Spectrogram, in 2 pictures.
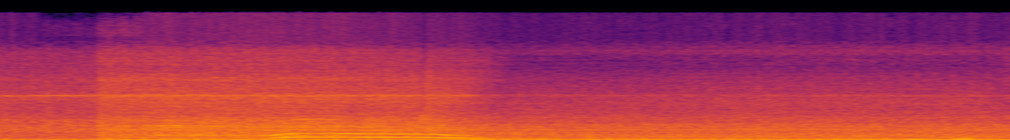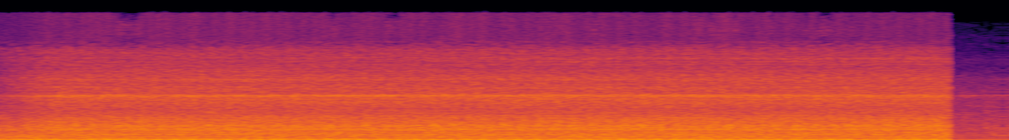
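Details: Chrysler engine with an Edelbrock carburetor, fuel line bypassed and fuel poured into the bowl: catches with a brief squeal, runs rough and uneven for several seconds, then cuts out; fuel starvation to the carburetor suspected, not confirmed.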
